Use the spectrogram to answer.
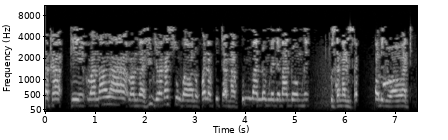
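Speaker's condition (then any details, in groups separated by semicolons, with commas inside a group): No condition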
